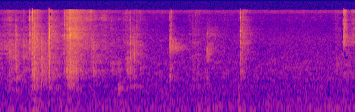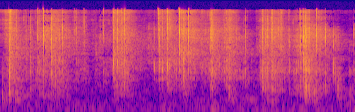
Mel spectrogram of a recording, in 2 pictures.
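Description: Plastic packaging crinkling as it is handled: a run of short crisp rustles from about halfway through. Before that there are only faint light ticks.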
